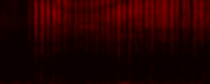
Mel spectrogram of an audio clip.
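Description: A small clear plastic bag filled with fine white sand is held beside a binaural mic and squeezed and crinkled with fingertips. After a brief quiet start, a rapid series of crisp, bright crinkles and gritty rustles follows over a faint low rumble.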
